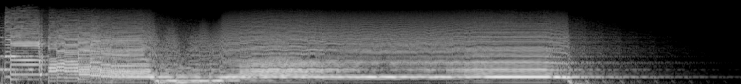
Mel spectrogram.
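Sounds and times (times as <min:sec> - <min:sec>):
feedback: 0:00.2 - 0:07.0.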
